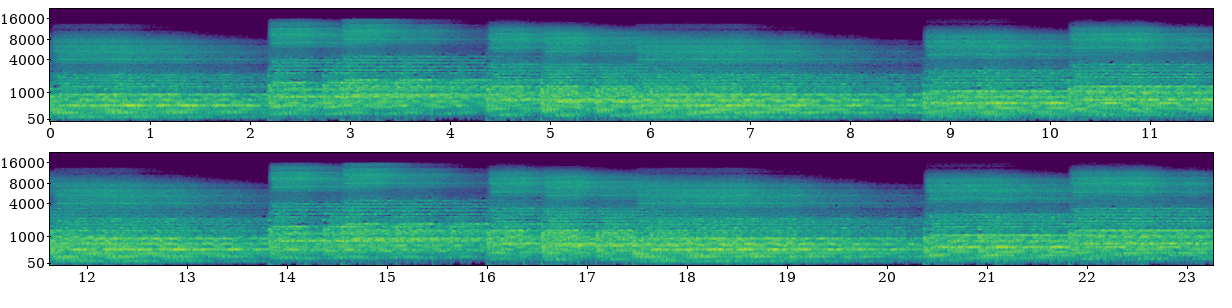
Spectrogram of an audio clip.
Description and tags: pad i made with layered samples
